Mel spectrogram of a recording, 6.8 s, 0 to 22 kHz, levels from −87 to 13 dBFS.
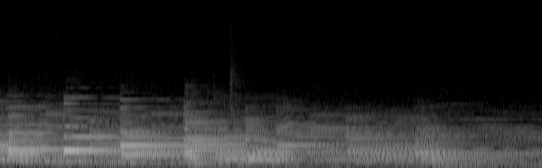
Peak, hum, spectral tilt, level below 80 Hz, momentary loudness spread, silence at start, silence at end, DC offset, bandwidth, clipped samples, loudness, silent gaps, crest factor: -20 dBFS; none; -10 dB/octave; -60 dBFS; 14 LU; 0 s; 0 s; under 0.1%; 15.5 kHz; under 0.1%; -35 LUFS; none; 16 dB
